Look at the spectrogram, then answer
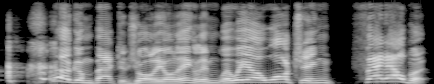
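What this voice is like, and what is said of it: Poor put-on British accent. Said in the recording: “they don't ask me to do a British accent”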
